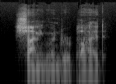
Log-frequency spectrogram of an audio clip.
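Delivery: ordinary delivery, nothing marked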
